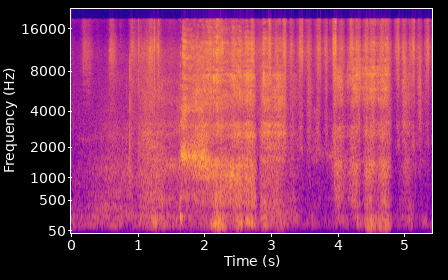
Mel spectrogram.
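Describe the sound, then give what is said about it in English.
A dog named Ethel snores raggedly while awake, just after waking in the morning, with several rough, wheezy snorting breaths in an uneven rhythm and no talking. “She's snoring while she's awake.”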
